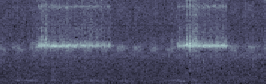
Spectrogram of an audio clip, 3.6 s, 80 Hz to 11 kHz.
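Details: An insect outside a front entrance on the night of 30 August 2018, early autumn, trills in two bursts, each a high, pure, ringing buzz lasting about a second.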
